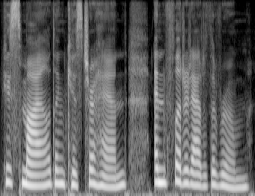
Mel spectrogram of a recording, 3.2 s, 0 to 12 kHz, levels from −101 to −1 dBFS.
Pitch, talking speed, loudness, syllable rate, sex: 200 Hz, 225 wpm, -17 LUFS, 5.9 syllables/s, female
